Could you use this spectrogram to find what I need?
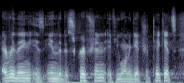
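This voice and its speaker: Speaking very fast, a man keeps his pitch varying in an ordinary way. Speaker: channel host. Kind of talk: promotional talk to camera. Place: workshop.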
